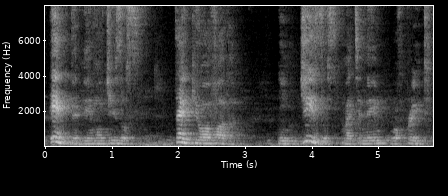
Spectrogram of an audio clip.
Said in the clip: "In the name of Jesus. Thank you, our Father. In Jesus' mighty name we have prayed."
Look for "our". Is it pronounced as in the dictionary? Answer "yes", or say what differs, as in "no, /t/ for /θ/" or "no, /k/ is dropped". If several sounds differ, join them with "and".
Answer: no, /w/ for /ɹ/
